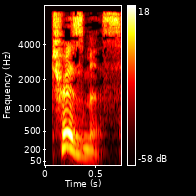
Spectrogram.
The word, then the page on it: trismus: British English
